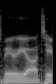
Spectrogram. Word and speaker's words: Variante: Danush now coming through Ascari, which is, most of these are Variante, and I believe that's how you say it, is Variante, Mike, just in case, your Italian isn't that great.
